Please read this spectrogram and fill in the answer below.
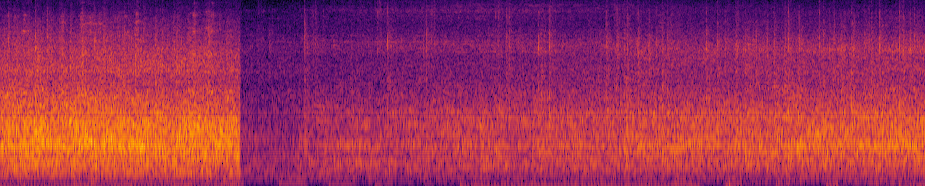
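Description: G-scale model freight train rolling along its track, its wheels clicking over the rail joints. The sound drops suddenly about two and a half seconds in, then grows steadily louder as the train comes closer.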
